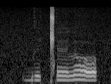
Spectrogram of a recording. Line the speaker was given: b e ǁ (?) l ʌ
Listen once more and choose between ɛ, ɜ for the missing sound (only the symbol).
ɛ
